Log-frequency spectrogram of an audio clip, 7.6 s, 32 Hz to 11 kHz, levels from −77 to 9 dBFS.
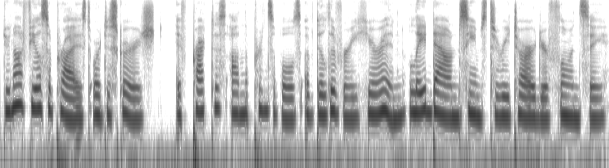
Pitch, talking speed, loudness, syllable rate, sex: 205 Hz, 165 wpm, -21 LUFS, 5.0 syllables/s, female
